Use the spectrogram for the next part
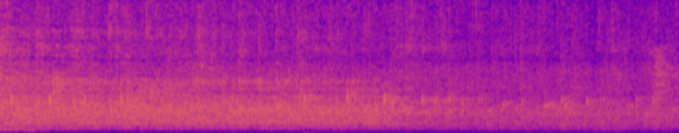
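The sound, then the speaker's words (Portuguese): A church audience applauds in praise of God, a dense, steady wash of many hands clapping together that tapers slightly toward the end, with no voices standing out. “Se você concorda, dê o melhor aplauso que você pode a esse Deus Todo-Poderoso.”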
